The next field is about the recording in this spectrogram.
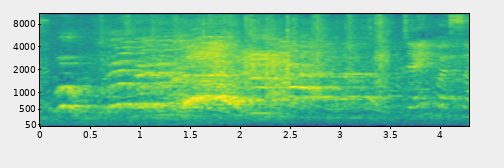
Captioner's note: obnoxious clapping and woohooing from college frat bros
